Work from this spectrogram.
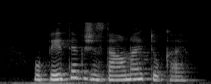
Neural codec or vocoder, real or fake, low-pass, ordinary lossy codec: none; real; 7.2 kHz; none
